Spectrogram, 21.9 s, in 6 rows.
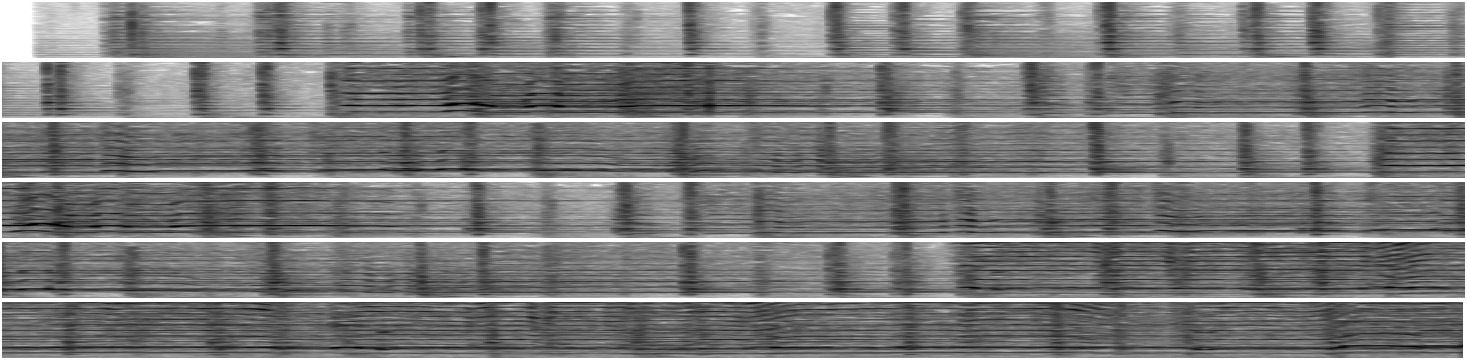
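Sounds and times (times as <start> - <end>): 
flute background music ringtone: 4.5 - 21.9.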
